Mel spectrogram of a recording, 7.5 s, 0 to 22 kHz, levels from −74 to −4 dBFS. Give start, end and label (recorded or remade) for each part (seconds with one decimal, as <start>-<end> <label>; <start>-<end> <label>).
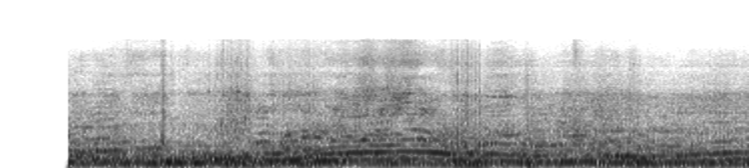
0.0-7.5 remade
